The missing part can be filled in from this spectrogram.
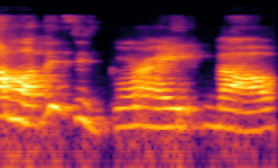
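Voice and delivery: very slow, blissful, delighted dog voice. Voicing the grinning dog with head cocked: voicing the dog, delighted. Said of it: "tongue hanging out ... his head cocked like".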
